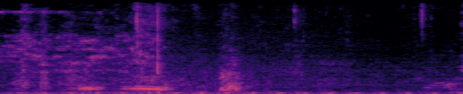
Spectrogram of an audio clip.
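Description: Faint, indistinct voices in short snatches, over a steady low pulsing hum.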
